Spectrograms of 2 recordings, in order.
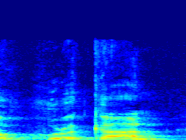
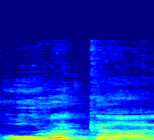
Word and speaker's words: huracán: And most of the time, the H is silent in Spanish, okay? So it's never huracán. It's always huracán.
